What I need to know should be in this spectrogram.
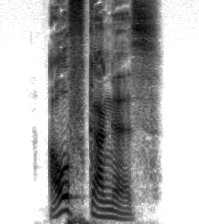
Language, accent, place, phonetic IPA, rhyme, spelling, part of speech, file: German, Germany, Berlin, [ˈaʊ̯fˌɡaŋəs], -aʊ̯fɡaŋəs, Aufganges, noun, De-Aufganges.ogg
- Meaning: genitive of Aufgang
